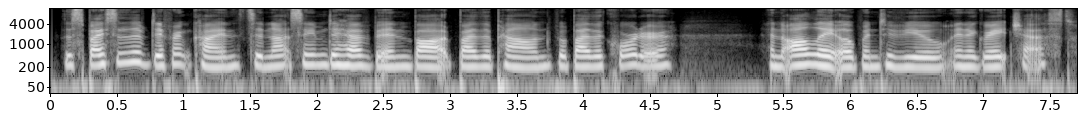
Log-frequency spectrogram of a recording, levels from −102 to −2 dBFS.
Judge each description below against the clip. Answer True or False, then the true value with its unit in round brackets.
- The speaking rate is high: True (225 wpm)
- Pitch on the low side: False (220 Hz)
